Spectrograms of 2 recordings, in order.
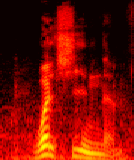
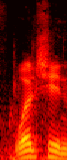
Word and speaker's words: Walshin: Ou Walgin, je sais pas comment on prononce ton pseudo. Walshin. Walshin, voilà, merci.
